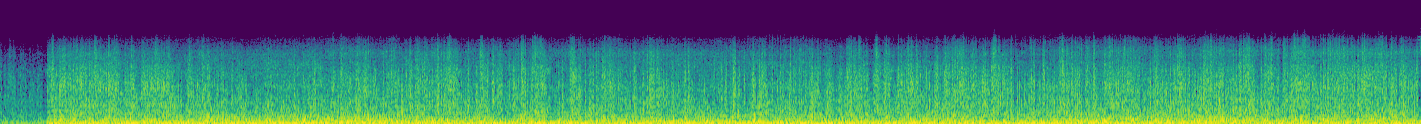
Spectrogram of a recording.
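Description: Loud, steady wind noise on the microphone of a camera mounted on a bagger motorcycle riding at highway speed, with the motorcycle's engine and road noise underneath. It cuts in suddenly about a second in.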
